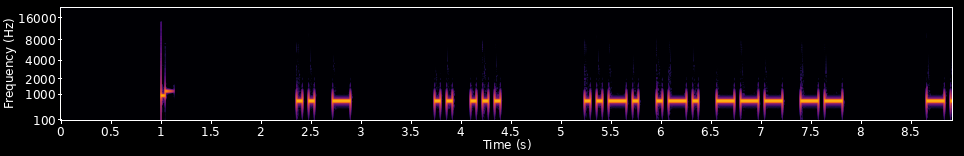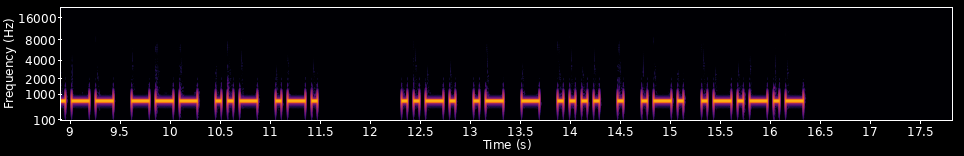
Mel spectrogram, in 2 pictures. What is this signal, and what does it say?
Morse code, heard as a keyed tone, about 21 wpm, 700 Hz. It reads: IT IS FROM YOUR FATHER.
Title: 2x Word-Spacing - Sentences from Top 300 Words - 20wpm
